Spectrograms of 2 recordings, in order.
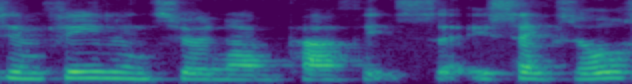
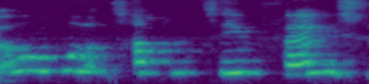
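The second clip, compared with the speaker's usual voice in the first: very high mock dad voice; high, blunt parental remark, retold; brutally honest dad; 12 semitones higher than usual. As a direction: imitate tactless dad in a much higher pitch. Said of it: "my dad was so brutally honest".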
